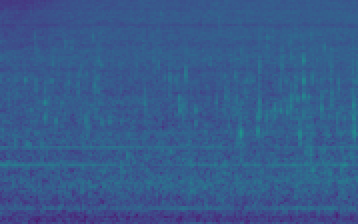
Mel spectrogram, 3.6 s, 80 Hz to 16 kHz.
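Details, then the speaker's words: 10,000 W electrolyzer cell, about 3 gallons water with food-grade potassium hydroxide, not yet full electrolyte: steady fizzing, bubbling like a kettle with faint pump hum; producing heavy gas, normal. "we are producing an enormous amount of gas and we're not all the way there yet"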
